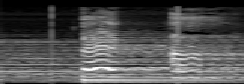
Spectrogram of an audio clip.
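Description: Soft background music: a held chord, with a wavering melody note coming in about two-thirds of a second in and another about a second and a half in.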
